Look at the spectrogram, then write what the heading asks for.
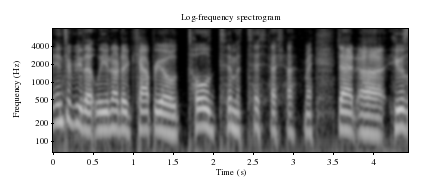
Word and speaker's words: Timothée Chalamet: Apparently, I've heard him pronounce it in interviews. Timothée Chalamet. Ugh, I don't Timothée. Like that. Timothée Chalamet.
